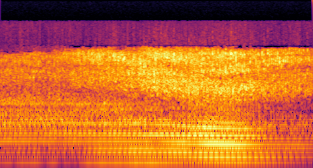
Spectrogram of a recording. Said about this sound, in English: One way is to send up small aircraft that can spot wetbacks in the fields or along the railroad beds. With two-way radio communication, the plane directs other Border Patrolmen in trucks on the ground, like this.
